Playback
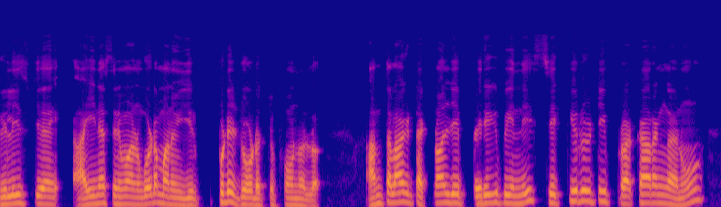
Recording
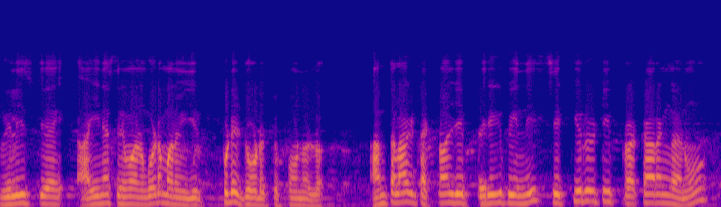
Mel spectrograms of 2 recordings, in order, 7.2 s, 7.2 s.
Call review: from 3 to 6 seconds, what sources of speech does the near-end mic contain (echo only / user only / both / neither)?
echo only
